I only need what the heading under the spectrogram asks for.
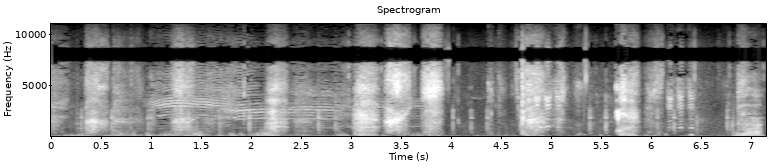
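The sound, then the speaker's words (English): A goat bleats several times in wavering, quavering cries, loud, with breathy snorting sounds between the calls. “I think the goat man's getting closer.”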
